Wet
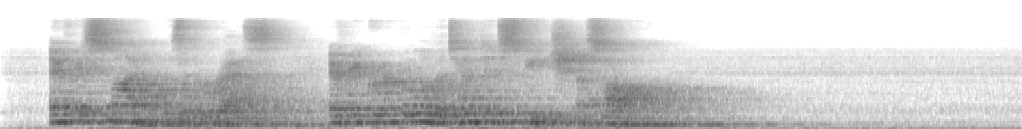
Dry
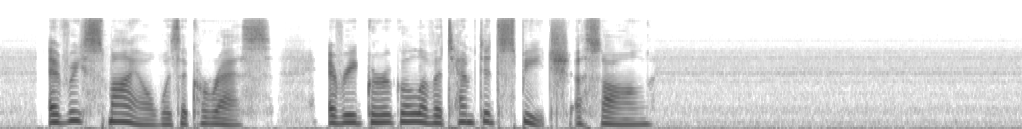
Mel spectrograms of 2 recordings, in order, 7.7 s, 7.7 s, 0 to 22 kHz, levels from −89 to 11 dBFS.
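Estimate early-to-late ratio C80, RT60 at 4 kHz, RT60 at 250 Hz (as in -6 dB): -0.5 dB, 1.1 s, 2.8 s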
